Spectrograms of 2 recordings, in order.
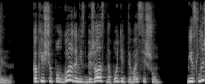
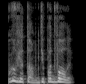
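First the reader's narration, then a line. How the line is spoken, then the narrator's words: Hoarse wheeze. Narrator (Russian): хрипел он мне в спину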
